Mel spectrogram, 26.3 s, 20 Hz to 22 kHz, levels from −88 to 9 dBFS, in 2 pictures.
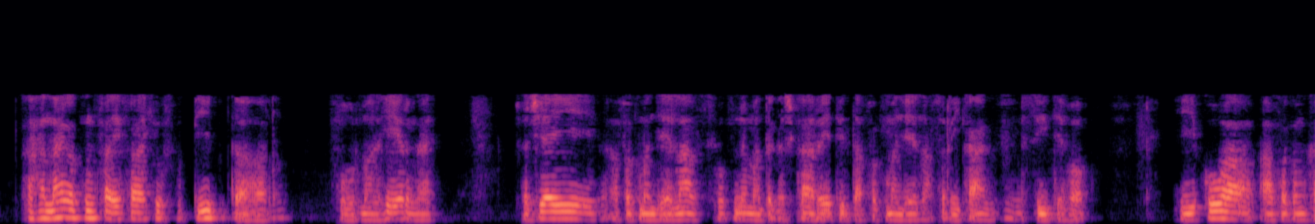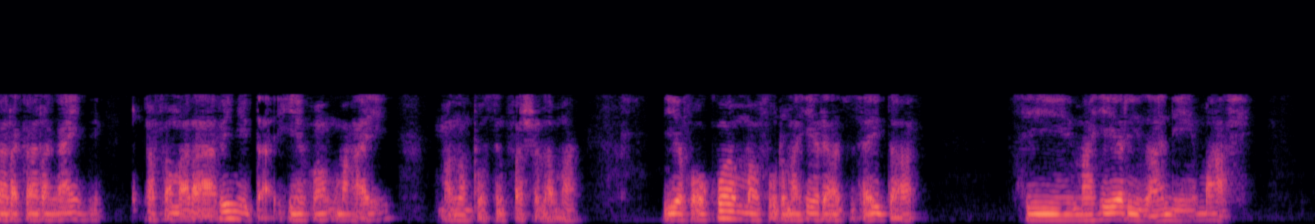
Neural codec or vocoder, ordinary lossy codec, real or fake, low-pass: none; AAC, 16 kbps; real; 7.2 kHz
